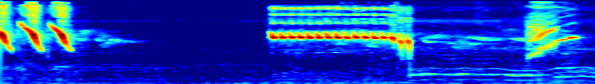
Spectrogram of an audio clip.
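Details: Canary song played to encourage silent canaries to sing: two sharp rising-falling chirps, a pause, a quick high buzzy trill, then a pair of upward sweeping notes over faint low tones.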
